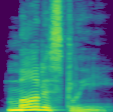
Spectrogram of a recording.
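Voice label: "modestly", English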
